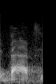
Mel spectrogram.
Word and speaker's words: Bath: It's spelled B-A-T-H, but if you're wealthy, you don't say Bath, you say Bath.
